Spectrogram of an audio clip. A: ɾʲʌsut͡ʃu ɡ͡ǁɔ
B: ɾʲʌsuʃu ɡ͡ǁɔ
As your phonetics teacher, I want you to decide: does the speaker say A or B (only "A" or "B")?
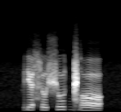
B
